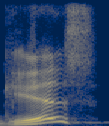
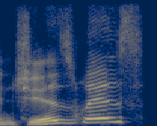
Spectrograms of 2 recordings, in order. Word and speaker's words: Gizwiz: theater wait it was it's pronounced giz it's not the jiz whiz yes I was a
